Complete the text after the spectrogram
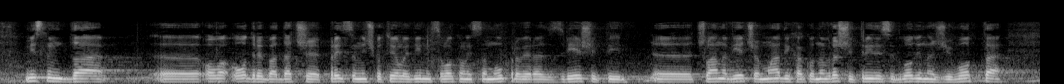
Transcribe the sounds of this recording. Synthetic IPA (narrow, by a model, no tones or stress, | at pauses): mislimd̪a | o̞ʋaʔo̞d̪ɾe̞d̪̚bad̪at͡ɕe̞pɾet̪st̪aʋnit͡ʃko̞t̪jelo̞je̞d̪init̪selo̞kalnesamoupɾaʋeɾazɾjeːʃit̪i | t͡ʃlˠaːnaʋje̞ːt͡ɕamlˠaːd̪ixako̞naʋr̩ʃit̪ɾiːd̪eset̪ɡo̞d̪inaʒiʋo̞t̪a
